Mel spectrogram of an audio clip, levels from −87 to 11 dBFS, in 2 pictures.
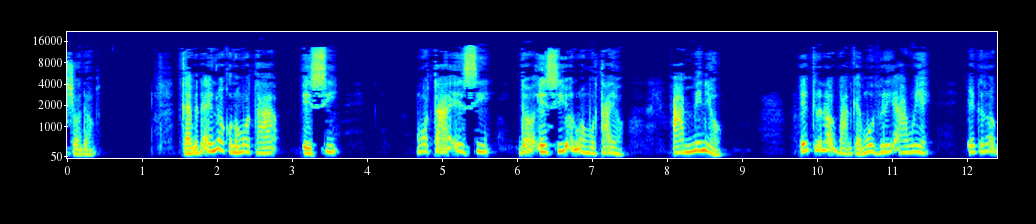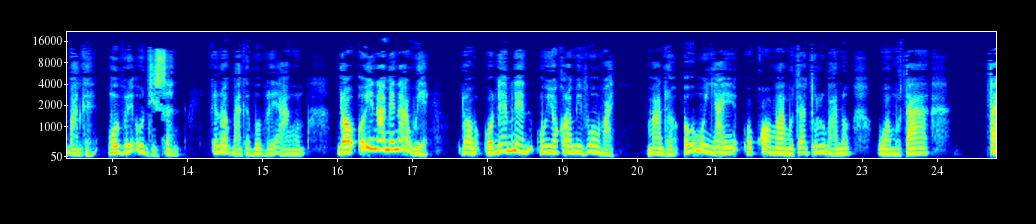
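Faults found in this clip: WMA compression: washy, ringing speech with hiss breathing with the level, throughout. Likely a WMA encoder at a low bitrate, around 48 kbps. Spectrogram: hard ceiling at 18 kHz, smeared blurry harmonics, gaps where weak components were zeroed by coarse quantisation.

Pre-echo at 4.86 s and 22.27 s, the latter between "mu ta" and "banu wor mu": short hiss ahead of sharp onsets, attacks softened. Waveform: noise floor rising about 42 ms and 46 ms before each transient. Transform block spreading quantisation noise sized for the attack into the quiet lead-in.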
